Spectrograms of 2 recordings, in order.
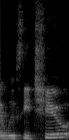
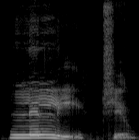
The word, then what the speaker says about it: Lily Chu: read the stand-in by Lucy Chu her name is Lily too I say it wrong in this video three times but her name is Lily Chu I actually had the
